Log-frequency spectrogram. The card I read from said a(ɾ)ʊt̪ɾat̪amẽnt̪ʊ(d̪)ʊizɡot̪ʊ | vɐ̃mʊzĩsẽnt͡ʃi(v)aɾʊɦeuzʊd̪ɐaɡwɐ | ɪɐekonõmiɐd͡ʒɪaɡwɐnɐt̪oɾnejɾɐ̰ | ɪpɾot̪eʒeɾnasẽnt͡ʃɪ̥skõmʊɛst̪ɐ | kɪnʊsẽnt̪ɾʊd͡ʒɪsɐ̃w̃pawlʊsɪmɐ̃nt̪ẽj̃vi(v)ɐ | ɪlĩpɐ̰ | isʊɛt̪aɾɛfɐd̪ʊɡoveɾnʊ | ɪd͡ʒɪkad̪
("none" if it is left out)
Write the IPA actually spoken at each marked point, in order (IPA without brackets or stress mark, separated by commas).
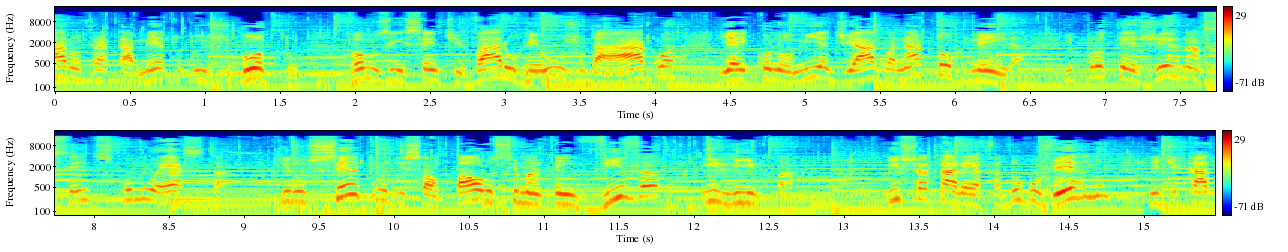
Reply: ɾ, d̪, v, v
